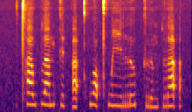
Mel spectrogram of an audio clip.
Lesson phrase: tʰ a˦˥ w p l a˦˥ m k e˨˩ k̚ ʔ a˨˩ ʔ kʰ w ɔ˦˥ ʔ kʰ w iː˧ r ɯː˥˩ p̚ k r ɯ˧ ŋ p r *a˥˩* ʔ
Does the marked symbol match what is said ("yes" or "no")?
yes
